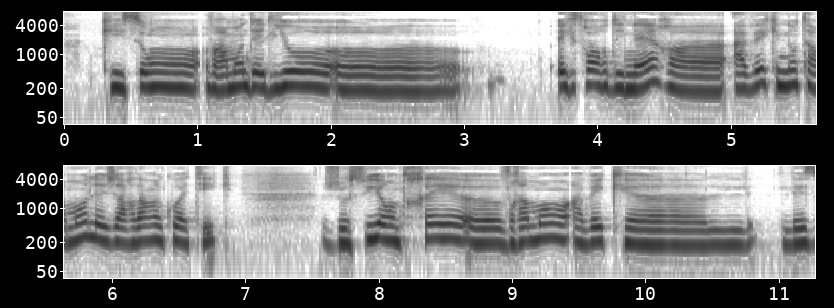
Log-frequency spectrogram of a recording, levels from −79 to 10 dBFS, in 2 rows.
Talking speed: 110 wpm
